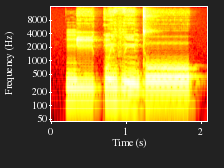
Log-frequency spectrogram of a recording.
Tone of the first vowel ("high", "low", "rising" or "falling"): high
